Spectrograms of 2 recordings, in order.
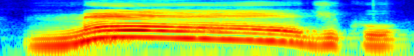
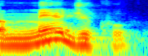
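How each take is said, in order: First: "médico" loud and higher, MÉ drawn out very long; sílaba tônica prolongada. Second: Said in the usual way. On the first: Shown as a demonstration. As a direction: call out "médico", holding the first syllable. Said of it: "note que o mé é a sílaba que mais se destaca". ("médico" em voz alta, com o "mé" bem alongado) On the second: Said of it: "prolongasse a pronúncia da palavra".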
